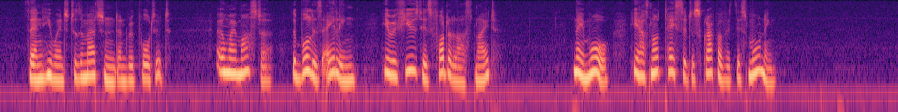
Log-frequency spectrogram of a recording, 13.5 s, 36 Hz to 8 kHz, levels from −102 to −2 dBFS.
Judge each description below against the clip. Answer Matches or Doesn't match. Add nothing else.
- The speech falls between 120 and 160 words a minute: Matches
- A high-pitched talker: Matches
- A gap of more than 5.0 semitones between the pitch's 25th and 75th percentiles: Matches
